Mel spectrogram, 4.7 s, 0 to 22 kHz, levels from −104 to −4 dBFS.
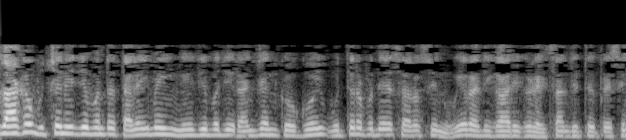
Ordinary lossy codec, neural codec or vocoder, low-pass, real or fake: MP3, 24 kbps; vocoder, 22.05 kHz, 80 mel bands, WaveNeXt; 7.2 kHz; fake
